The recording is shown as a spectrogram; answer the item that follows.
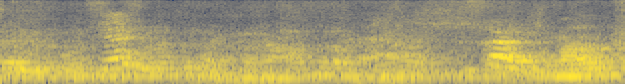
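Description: Chatter of several young children's voices overlapping in a large hall.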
